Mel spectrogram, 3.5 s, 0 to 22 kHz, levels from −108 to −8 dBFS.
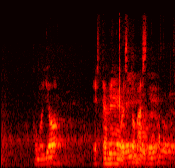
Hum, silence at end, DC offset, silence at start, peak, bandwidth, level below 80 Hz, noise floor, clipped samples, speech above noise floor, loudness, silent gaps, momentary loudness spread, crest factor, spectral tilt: none; 0 s; under 0.1%; 0.05 s; -36 dBFS; 15.5 kHz; under -90 dBFS; -83 dBFS; under 0.1%; 31 dB; -52 LUFS; none; 15 LU; 20 dB; -4.5 dB/octave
